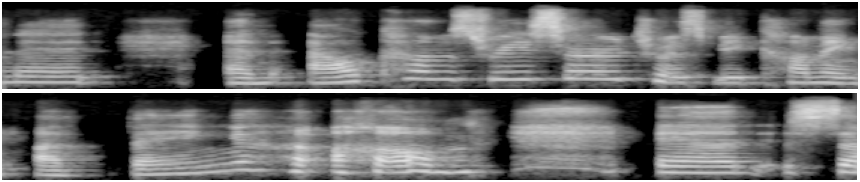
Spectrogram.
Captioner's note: chuckles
